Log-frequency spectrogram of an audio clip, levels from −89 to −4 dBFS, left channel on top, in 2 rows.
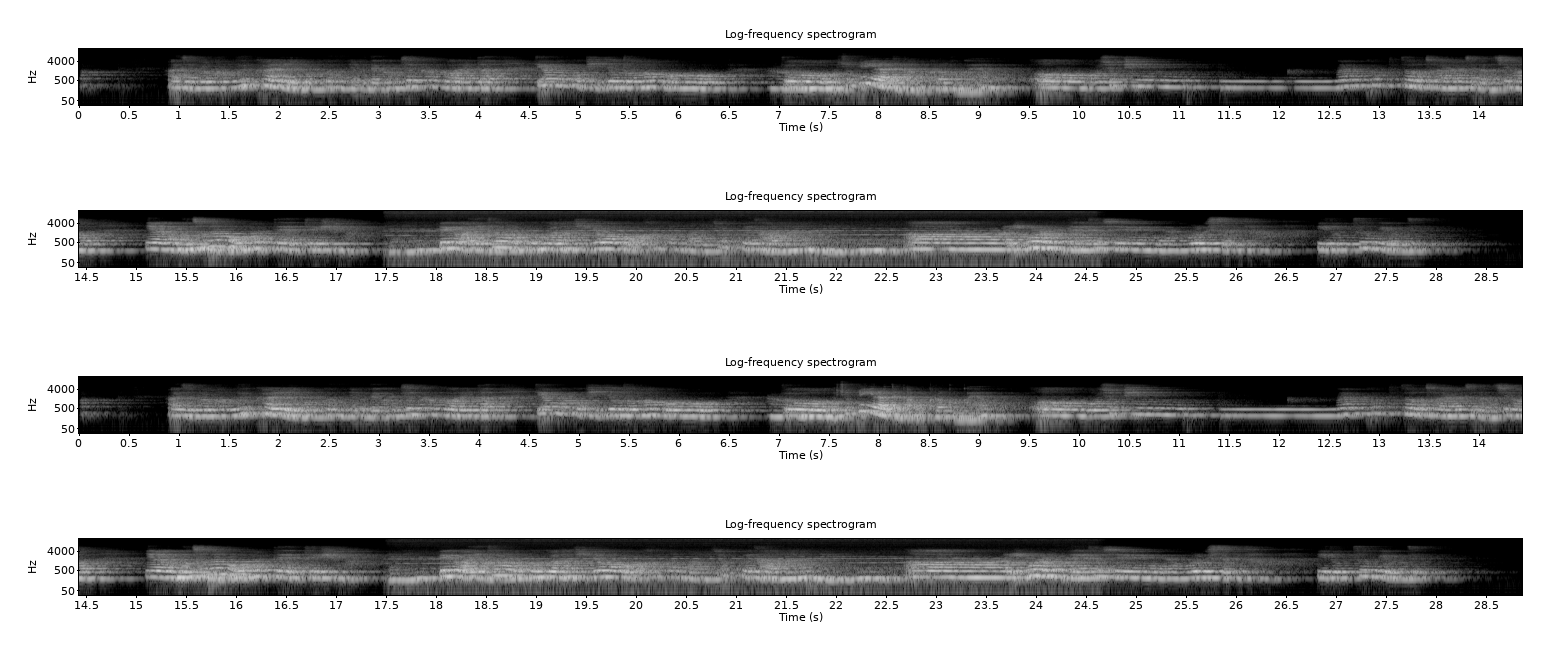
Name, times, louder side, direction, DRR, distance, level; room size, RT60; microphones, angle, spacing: voice 1, 0.9-6.3 7.0-7.5 9.5-11.0 11.4-14.8 15.1-17.2 18.0-21.6 22.7-26.3 26.8-27.8, right 1 dB, ahead, -11 dB, 1.2 m, -31 dB
voice 2, 6.9-9.1 15.4-16.2 17.5-18.0 18.5-19.4 21.2-22.5, right 1 dB, 60° right, -1 dB, 0.6 m, -33 dB
sound 1, 17.5-24.6, left 1 dB, 80° left, 0.7 m, -47 dB
4.0 x 3.2 x 2.4 m, 1.5 s
head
